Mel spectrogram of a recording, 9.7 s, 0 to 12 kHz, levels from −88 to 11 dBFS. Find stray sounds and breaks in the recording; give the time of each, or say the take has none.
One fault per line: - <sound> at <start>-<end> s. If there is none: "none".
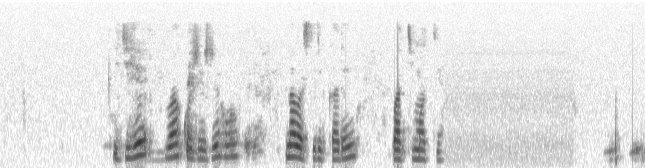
none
